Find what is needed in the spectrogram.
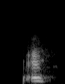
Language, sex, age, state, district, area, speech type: Malayalam, female, 45-60, Kerala, Pathanamthitta, rural, conversation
